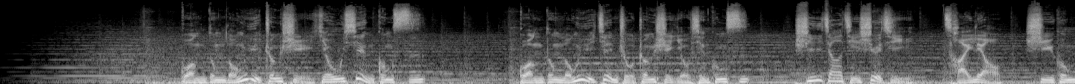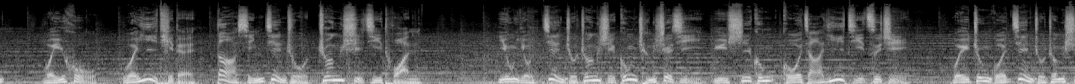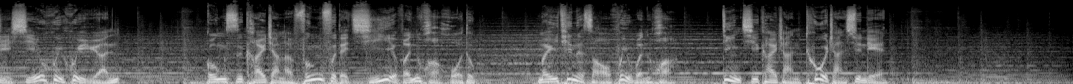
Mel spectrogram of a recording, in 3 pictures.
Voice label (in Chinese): 宣传片, 企业, 装饰公司, 激情; 龙域装饰公司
